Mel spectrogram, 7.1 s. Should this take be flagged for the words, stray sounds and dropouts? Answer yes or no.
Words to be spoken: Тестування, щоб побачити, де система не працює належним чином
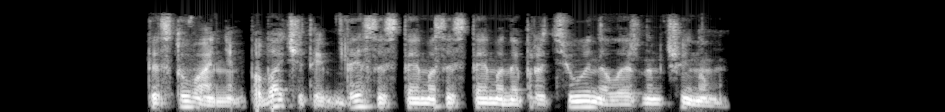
yes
